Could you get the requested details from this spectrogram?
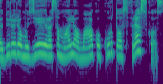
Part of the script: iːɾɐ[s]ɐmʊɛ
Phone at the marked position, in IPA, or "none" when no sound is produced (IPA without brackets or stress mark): s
